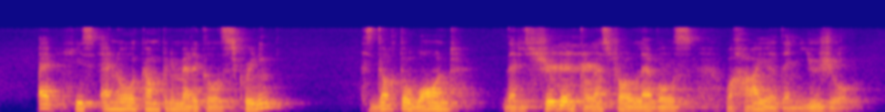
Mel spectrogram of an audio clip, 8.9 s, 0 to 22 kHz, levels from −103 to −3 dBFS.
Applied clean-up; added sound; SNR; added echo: neural mask model Resemble Enhance denoiser.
